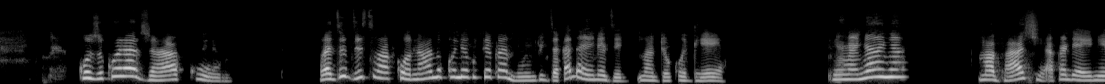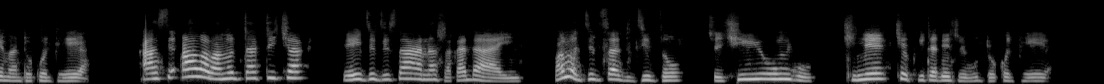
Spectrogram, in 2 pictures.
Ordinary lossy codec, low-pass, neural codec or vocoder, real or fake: MP3, 64 kbps; 14.4 kHz; codec, 44.1 kHz, 2.6 kbps, SNAC; fake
